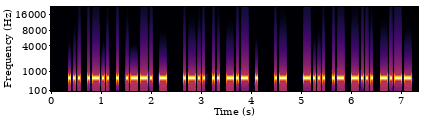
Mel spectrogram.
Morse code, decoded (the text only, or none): SLEPT LIKE A BABY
